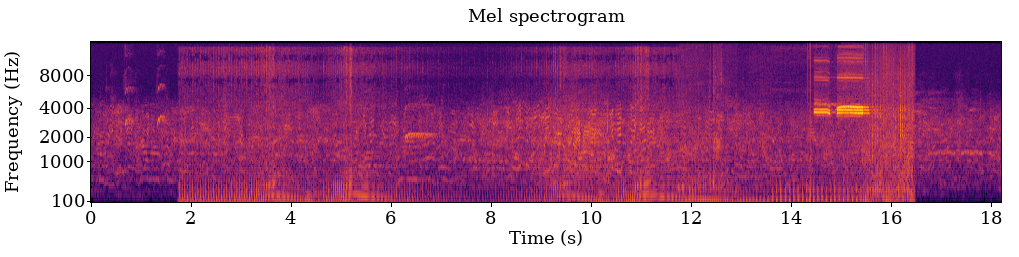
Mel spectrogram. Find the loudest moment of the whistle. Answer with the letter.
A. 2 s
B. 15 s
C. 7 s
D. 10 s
B.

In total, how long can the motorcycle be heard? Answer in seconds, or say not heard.
15 s.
